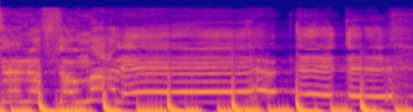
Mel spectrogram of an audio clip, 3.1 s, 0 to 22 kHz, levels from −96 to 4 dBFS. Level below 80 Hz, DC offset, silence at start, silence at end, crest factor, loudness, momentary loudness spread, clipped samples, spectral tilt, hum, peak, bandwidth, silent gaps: -22 dBFS; under 0.1%; 0 s; 0 s; 10 dB; -20 LUFS; 1 LU; under 0.1%; -6 dB/octave; none; -8 dBFS; 16 kHz; none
